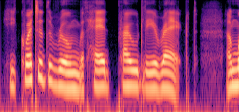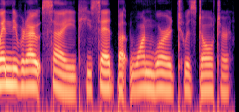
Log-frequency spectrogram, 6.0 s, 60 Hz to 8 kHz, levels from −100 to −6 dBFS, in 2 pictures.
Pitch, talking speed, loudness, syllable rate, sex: 175 Hz, 210 wpm, -19 LUFS, 5.3 syllables/s, female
